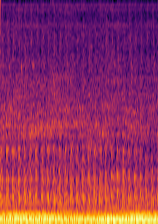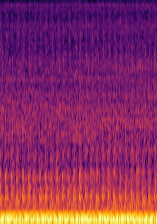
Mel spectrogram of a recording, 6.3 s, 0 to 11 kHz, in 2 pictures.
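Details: Ford Fairlane V8 after engine install; deep steady rumble at fast idle, lowest the poor carburetor allows, no ticking or knocking; owner suspects stuck thermostat, running hot.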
